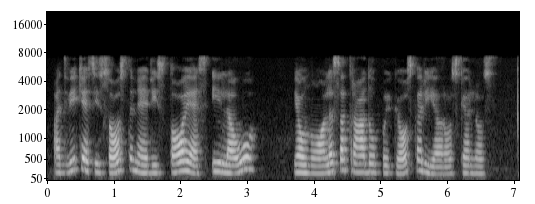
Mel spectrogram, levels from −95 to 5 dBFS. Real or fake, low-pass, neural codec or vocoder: fake; 7.2 kHz; codec, 16 kHz, 6 kbps, DAC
